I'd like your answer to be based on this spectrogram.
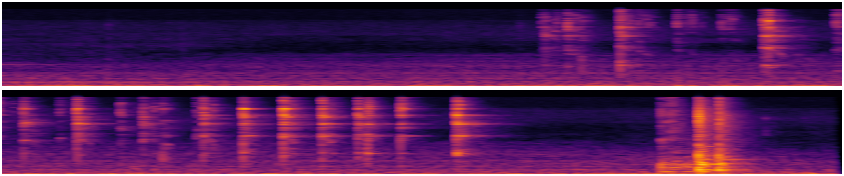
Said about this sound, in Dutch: Zo. Even de eieren in een wat grotere kom.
